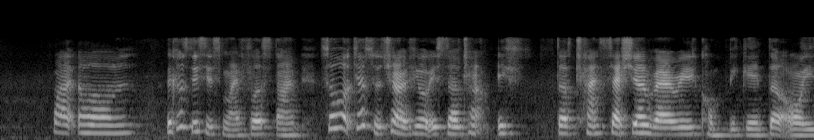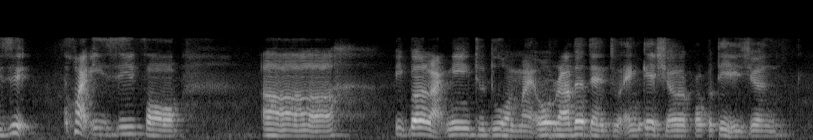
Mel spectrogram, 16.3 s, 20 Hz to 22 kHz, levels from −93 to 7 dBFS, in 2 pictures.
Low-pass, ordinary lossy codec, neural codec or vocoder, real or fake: 7.2 kHz; none; codec, 16 kHz, 2 kbps, FunCodec, trained on Chinese and English, 25 frames a second; fake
